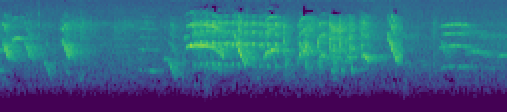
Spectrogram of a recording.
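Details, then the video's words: Wild curl-crested jays (Cyanocorax cristatellus, gralha-do-campo) in Brazil give a run of harsh, scratchy, high-pitched calls and chattering notes, several birds overlapping in irregular bursts. "CURL-CRESTED JAY (CYANOCORAX CRISTATELLUS), GRALHA-DO-CAMPO"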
